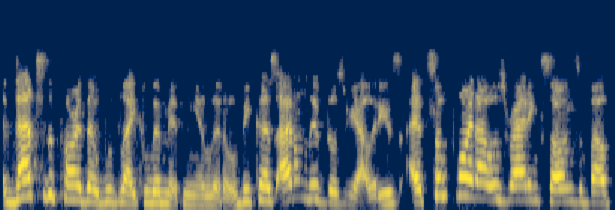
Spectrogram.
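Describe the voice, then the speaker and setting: A woman's voice: a little high, lively intonation, fairly quick, no echo, highs cut off. A young woman who grew up in Brazil, a singer-songwriter guest chatting casually on a podcast and laughing often. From Bulgaria, raised in Brazil.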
